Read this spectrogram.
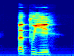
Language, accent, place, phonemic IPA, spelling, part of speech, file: French, France, Lyon, /pa.pu.je/, papouiller, verb, LL-Q150 (fra)-papouiller.wav
- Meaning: to pet, snuggle, caress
